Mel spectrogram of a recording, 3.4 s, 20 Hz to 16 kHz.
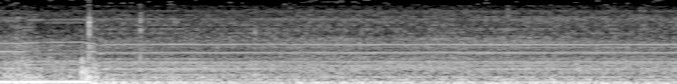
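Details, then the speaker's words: Sunroof motor on a 30,251-mile 2006 Toyota 4Runner SR5, run back and forward then tilt: brief clunk as travel stops, then faint even electric motor hum with no grinding or clicking; smooth, normal sunroof operation. "smooth, no abnormal noises or anything."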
